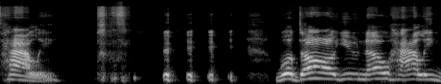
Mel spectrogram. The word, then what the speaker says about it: Halle: So today's topic is all about, I've been calling her Haley. Y'all gonna say it's Halle.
